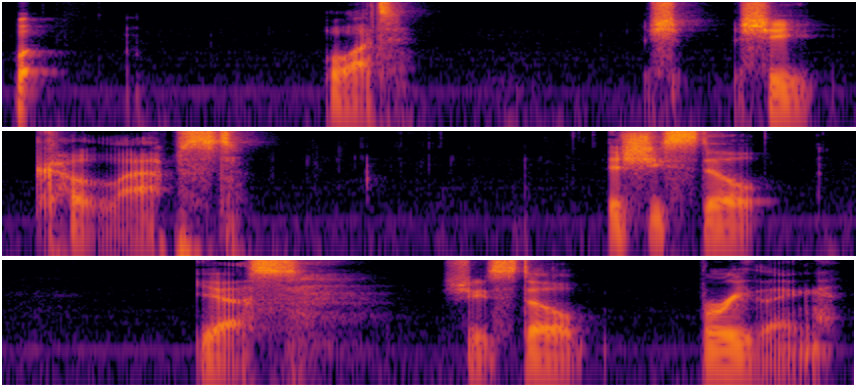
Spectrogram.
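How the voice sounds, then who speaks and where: A very deep, gravelly jackal-headed god. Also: male voice, big pitch swings, pushed and bright, exaggerated voice. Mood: concerned, musing. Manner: slow, deliberate, formal, commanding speech. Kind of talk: ASMR audio roleplay, dramatic slow acting.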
